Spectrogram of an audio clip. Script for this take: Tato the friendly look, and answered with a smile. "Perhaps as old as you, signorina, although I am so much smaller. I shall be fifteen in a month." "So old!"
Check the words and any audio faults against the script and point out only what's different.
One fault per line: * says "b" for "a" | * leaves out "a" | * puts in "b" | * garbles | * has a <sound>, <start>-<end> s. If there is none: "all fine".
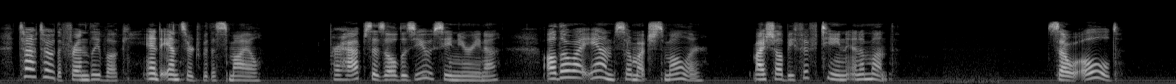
all fine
